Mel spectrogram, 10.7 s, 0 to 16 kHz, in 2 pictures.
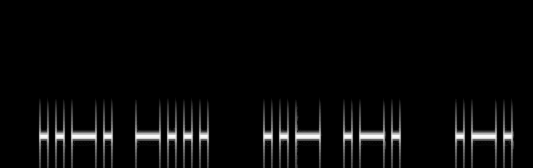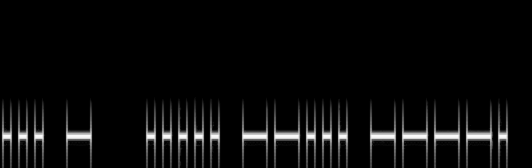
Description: Morse code, heard as a keyed tone, about 15 wpm, 700 Hz. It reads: FB UR RST 579
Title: Common QSO Phrases Encore 15wpm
